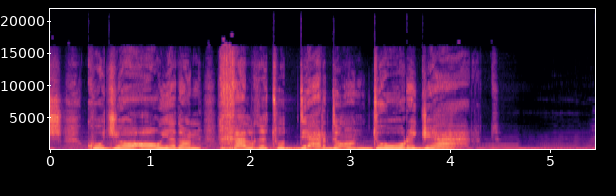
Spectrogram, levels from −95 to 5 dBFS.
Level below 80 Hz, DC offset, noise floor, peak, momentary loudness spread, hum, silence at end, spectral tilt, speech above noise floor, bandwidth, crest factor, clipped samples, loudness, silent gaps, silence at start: -42 dBFS; under 0.1%; -42 dBFS; -4 dBFS; 13 LU; none; 0.15 s; -4.5 dB/octave; 23 dB; 17 kHz; 16 dB; under 0.1%; -19 LUFS; none; 0 s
